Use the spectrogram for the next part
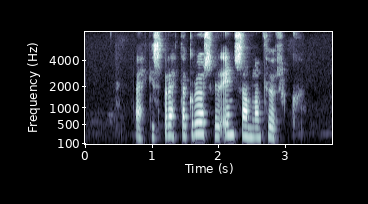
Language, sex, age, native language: Icelandic, female, 50-59, Icelandic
